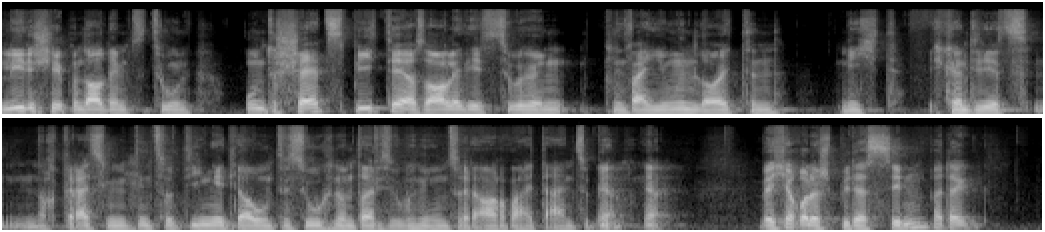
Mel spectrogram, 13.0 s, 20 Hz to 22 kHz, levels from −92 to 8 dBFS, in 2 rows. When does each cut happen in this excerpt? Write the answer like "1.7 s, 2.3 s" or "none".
1.3 s, 3.9 s, 5.7 s, 7.3 s, 8.0 s, 8.8 s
